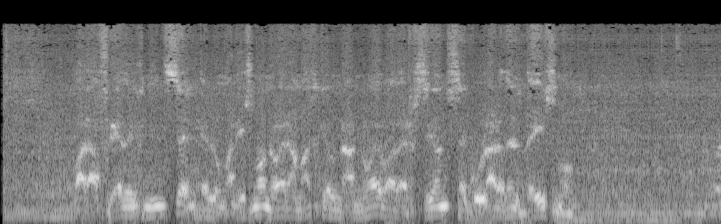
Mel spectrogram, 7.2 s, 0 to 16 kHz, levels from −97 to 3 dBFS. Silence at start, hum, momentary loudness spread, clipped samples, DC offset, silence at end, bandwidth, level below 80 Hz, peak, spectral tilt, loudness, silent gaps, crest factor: 0.05 s; none; 13 LU; under 0.1%; under 0.1%; 0 s; 11.5 kHz; -42 dBFS; -2 dBFS; -3 dB/octave; -18 LUFS; none; 16 dB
